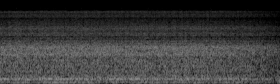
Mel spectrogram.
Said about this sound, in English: Cue the static.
